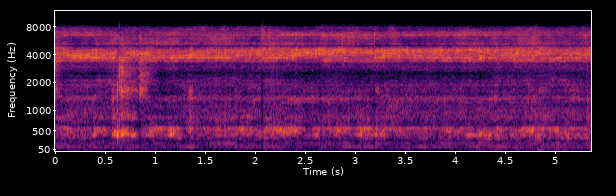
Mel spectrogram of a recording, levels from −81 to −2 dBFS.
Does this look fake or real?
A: fake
